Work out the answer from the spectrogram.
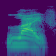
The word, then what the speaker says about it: live: Y en ese caso es live porque es en vivo, no es Saturday Night Live.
